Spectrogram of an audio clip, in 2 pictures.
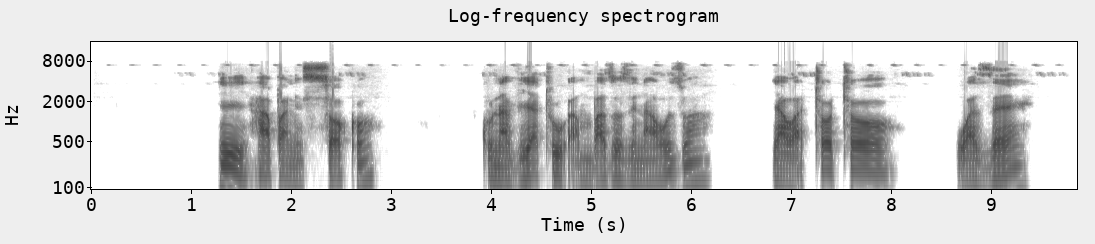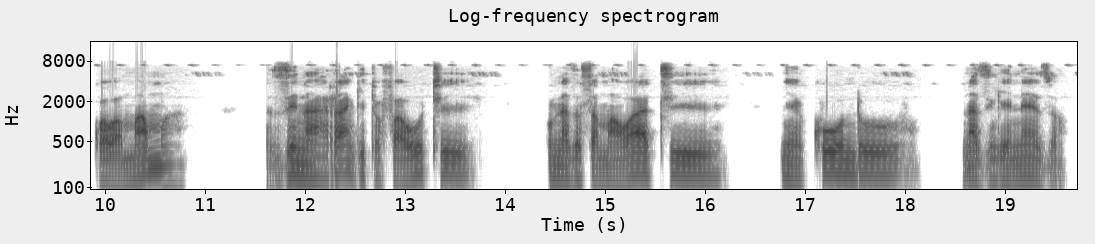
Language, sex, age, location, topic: Swahili, male, 25-35, Kisumu, finance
